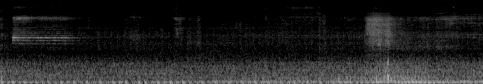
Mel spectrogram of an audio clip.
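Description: GPX Demon 165R's single-cylinder engine running steadily at low revs while the bike creeps along a busy street. A short hiss about four seconds in.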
